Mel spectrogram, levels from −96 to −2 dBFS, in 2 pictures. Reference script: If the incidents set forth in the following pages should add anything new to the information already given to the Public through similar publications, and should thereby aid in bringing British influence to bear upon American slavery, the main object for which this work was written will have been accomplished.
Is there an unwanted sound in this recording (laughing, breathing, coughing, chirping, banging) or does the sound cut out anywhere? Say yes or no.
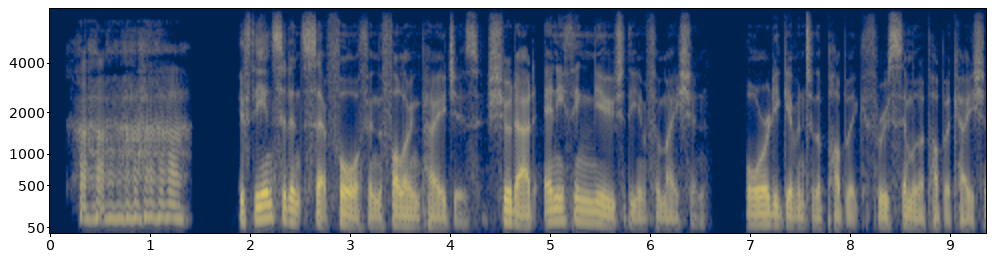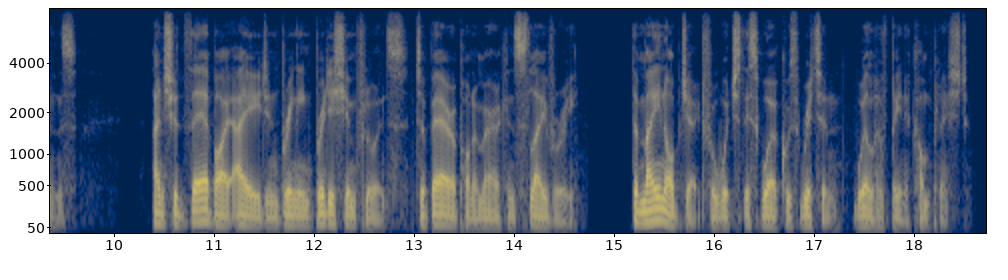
yes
